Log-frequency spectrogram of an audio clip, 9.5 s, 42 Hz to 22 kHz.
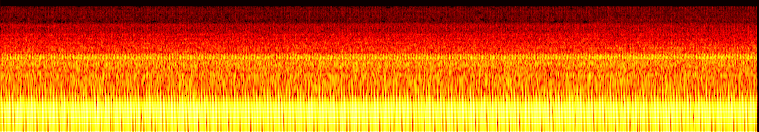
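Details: LT1040 lawn tractor single-cylinder engine after valve cover gasket repair (original gasket plus silicone) curing white/grey smoke; steady even idle, constant drone, no misses or knocks, air compressor nearby — normal idle.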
